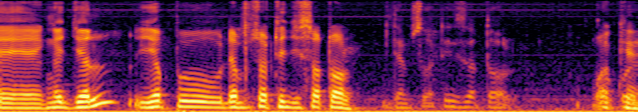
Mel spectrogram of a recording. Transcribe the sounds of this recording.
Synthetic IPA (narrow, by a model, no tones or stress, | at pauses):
ŋɡɐɟəljəpːdɛmsɔtːiɟisɔtɔːl | ʔo̰ke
